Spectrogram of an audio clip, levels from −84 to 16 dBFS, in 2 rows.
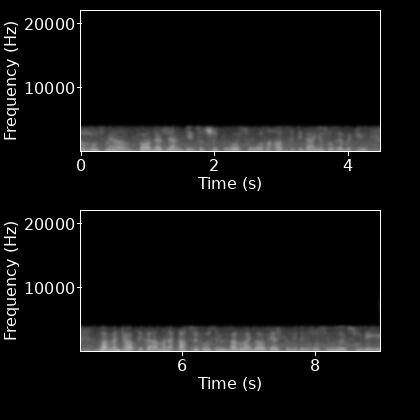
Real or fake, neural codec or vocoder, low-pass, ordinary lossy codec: fake; codec, 24 kHz, 0.9 kbps, WavTokenizer, medium speech release version 2; 7.2 kHz; AAC, 16 kbps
